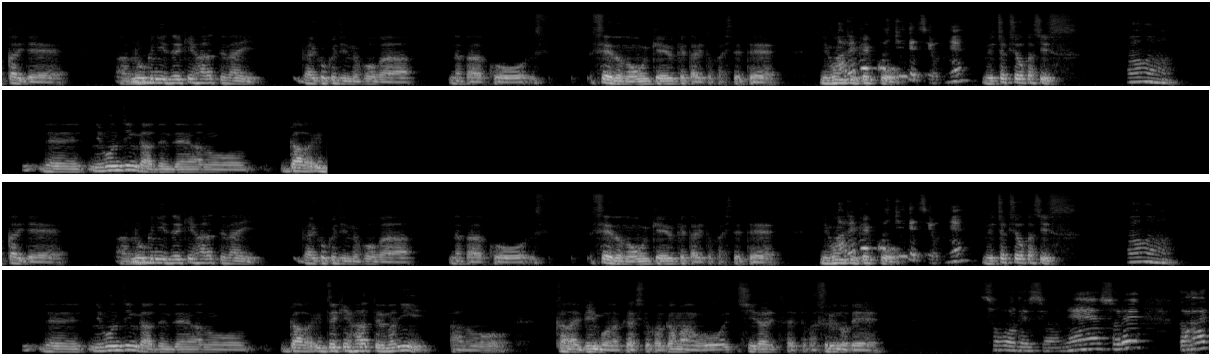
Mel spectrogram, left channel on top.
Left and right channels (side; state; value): left; drops out; at 15.4 s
